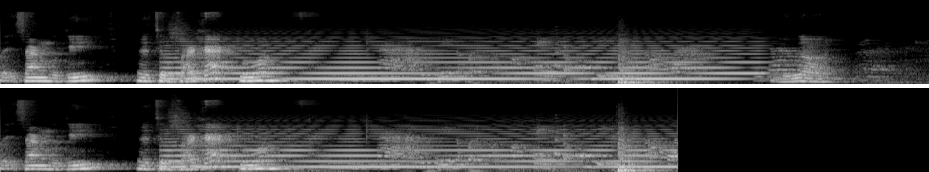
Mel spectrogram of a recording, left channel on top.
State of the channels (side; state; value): right; drops out; at 6.8 s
